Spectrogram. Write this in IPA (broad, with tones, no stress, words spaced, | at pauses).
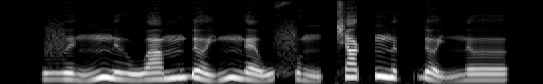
ve˨˩˦ŋnɨ˨˩wa˧˥mɗə˨˩˦j ŋɛ˨˩˦wfə˨˩˨ŋca˦˥k̚ nə˦˥k̚ɗə˨˩˨jnəː˧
